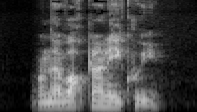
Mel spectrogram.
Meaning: to be fed up
- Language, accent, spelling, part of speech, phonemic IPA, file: French, France, en avoir plein les couilles, verb, /ɑ̃.n‿a.vwaʁ plɛ̃ le kuj/, LL-Q150 (fra)-en avoir plein les couilles.wav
